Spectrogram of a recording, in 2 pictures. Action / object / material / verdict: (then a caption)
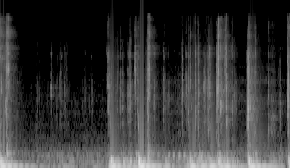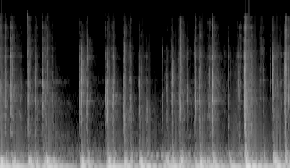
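tap / plastic membrane keyboard / plastic / none. Fingertips of both hands type on a full-size black plastic membrane gaming keyboard with RGB backlight and a hollow housing, resting on a marble surface. After a quiet start, a steady run of dull, hollow, low-heavy key taps follows, each with a short bright click edge and quick decay.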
